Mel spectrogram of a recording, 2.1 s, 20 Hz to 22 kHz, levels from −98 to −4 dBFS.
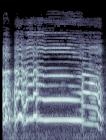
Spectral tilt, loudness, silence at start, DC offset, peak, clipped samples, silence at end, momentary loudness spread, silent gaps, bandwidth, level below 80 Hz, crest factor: -0.5 dB/octave; -14 LUFS; 0.05 s; under 0.1%; -2 dBFS; under 0.1%; 0.05 s; 1 LU; none; 13 kHz; -60 dBFS; 14 dB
